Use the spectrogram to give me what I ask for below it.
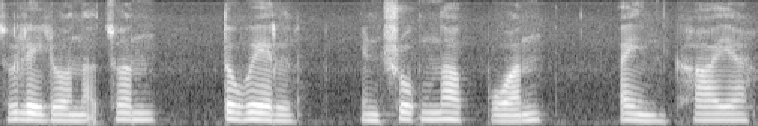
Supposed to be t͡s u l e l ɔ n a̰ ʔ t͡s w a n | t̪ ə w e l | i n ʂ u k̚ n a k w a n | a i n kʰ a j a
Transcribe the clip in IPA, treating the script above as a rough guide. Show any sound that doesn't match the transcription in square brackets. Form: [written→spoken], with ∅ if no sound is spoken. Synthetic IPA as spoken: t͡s u l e l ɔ n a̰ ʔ t͡s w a n | t̪ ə w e l | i n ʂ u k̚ n a [k→p] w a n | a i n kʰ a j a

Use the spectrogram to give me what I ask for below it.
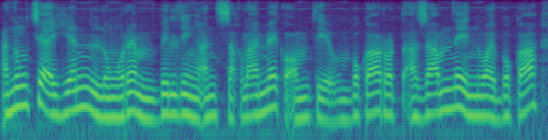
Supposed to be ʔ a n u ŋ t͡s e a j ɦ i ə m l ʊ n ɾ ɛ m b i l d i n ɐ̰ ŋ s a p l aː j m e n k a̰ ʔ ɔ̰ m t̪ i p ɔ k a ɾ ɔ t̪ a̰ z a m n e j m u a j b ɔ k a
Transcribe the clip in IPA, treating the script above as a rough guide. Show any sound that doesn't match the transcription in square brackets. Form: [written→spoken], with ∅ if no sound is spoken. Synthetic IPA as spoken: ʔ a n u ŋ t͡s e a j ɦ i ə [m→n] l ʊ [n→ŋ] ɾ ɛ m b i l d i [n→ŋ] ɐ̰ [ŋ→n] s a [p→k] l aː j m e [n→∅] k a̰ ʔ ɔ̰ m t̪ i [p→b] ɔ k a ɾ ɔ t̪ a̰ z a m n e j [m→n] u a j b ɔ k a

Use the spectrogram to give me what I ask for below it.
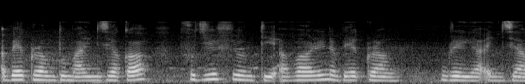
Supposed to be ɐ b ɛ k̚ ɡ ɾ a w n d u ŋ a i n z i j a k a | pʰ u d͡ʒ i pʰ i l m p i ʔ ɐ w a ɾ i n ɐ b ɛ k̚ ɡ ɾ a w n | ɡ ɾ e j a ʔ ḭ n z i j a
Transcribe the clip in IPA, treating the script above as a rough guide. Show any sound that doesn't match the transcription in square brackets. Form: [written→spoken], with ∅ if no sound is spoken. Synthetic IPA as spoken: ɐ b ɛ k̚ ɡ ɾ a w n d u [ŋ→m] a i n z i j a k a | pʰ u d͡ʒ i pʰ i l m [p→t] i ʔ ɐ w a ɾ i n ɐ b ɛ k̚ ɡ ɾ a w n | ɡ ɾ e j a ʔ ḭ n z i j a

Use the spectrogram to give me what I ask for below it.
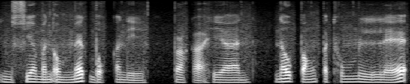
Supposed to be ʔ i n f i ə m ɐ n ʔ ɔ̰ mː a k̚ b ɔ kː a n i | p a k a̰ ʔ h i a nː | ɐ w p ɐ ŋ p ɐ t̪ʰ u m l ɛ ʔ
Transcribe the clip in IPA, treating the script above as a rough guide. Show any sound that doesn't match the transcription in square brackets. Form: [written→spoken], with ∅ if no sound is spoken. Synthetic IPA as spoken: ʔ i n f i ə m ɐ n ʔ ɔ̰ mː [a→ɛ] k̚ b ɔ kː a n i | p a k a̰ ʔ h i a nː | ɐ w p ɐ ŋ p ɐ t̪ʰ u m l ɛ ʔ

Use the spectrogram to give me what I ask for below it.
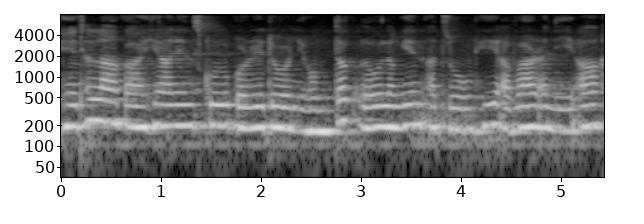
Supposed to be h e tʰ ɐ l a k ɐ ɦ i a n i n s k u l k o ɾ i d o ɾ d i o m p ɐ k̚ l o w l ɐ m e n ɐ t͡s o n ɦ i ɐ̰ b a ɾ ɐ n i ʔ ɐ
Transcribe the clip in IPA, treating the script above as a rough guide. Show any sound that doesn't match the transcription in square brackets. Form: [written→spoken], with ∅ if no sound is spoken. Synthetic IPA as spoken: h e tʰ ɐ l a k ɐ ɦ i a n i n s k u l k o ɾ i d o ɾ [d→n] i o m [p→t] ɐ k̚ l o w l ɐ [m→ŋ] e n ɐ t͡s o [n→ŋ] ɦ i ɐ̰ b a ɾ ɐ n i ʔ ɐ

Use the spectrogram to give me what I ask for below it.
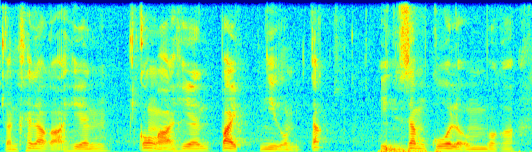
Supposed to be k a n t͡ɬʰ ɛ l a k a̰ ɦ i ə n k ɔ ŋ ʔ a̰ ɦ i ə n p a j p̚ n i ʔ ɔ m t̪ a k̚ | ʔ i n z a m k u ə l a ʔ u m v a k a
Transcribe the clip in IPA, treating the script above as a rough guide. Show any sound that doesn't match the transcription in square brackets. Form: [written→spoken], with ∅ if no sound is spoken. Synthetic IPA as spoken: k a n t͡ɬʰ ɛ l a k a̰ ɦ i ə n k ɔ ŋ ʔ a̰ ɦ i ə n p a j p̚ n i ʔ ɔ m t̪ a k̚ | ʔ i n z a m k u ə l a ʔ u m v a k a

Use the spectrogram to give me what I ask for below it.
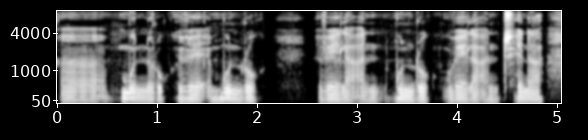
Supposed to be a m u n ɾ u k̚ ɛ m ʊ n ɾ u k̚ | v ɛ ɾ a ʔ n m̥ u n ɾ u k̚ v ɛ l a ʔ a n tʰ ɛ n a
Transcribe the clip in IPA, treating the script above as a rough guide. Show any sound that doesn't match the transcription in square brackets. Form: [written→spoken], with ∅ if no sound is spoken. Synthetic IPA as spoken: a m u n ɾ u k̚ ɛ m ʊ n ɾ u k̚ | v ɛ [ɾ→l] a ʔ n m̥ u n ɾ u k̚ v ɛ l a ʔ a n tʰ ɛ n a

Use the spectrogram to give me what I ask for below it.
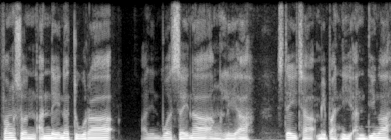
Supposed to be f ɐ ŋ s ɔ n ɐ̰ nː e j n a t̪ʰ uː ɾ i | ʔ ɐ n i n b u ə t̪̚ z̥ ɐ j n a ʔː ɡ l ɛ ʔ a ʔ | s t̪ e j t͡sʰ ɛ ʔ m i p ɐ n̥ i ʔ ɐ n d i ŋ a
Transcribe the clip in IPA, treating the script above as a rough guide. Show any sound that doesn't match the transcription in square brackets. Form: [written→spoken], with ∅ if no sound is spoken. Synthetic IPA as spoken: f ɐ ŋ s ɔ n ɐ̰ nː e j n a [t̪ʰ→t̪] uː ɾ [i→a] | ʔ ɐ n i n b u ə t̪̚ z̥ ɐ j n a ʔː [ɡ→ŋ] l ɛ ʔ a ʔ | s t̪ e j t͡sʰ [ɛ→a] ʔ m i p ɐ n̥ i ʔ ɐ n d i ŋ a

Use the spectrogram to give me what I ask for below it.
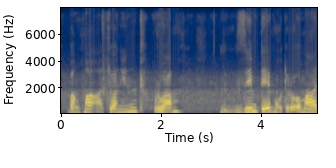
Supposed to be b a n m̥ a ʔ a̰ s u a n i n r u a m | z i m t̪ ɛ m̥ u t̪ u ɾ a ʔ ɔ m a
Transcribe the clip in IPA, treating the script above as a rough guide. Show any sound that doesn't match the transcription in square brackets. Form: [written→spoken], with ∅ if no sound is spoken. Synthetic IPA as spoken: b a [n→ŋ] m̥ a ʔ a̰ [s→t͡s] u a n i n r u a m | z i m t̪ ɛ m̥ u t̪ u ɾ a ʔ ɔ m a

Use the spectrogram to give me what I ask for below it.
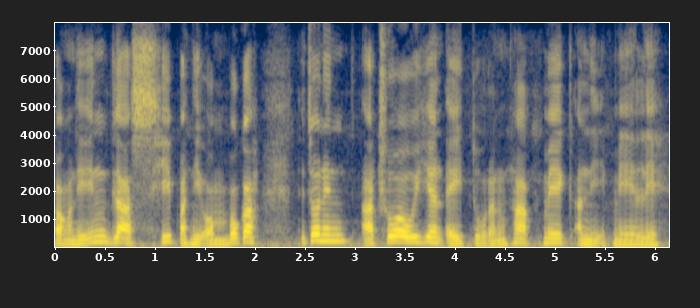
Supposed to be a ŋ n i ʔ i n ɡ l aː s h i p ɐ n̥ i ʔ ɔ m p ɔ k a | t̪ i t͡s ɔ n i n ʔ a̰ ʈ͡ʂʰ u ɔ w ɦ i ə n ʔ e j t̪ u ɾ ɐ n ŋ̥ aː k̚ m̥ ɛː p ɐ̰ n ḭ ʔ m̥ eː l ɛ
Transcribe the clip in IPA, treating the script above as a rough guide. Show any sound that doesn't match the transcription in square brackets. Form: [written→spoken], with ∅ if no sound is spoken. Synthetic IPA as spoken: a ŋ n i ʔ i n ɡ l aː s h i p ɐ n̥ i ʔ ɔ m [p→b] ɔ k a | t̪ i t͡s ɔ n i n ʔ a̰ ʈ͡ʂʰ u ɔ w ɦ i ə n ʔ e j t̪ u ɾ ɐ n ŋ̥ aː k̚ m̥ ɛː [p→k] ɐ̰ n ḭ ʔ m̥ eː l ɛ

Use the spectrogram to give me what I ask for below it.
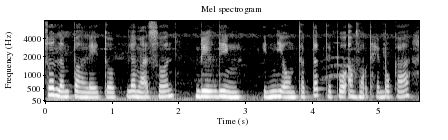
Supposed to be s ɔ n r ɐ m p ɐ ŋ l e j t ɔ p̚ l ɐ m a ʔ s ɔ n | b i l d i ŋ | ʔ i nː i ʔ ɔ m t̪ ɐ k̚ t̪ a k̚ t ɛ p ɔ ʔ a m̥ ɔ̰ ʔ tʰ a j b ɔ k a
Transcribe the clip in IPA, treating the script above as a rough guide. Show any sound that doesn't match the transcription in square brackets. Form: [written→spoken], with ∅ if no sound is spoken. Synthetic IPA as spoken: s ɔ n [r→l] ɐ m p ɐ ŋ l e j t ɔ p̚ l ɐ m a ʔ s ɔ n | b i l d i ŋ | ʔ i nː i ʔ ɔ m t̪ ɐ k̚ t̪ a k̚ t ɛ p ɔ ʔ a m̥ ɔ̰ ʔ tʰ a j b ɔ k a

